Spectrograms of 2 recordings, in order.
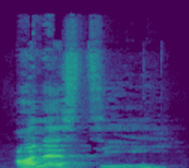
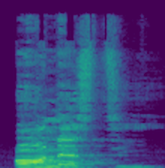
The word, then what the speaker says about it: honesty: The first letter H is silent.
